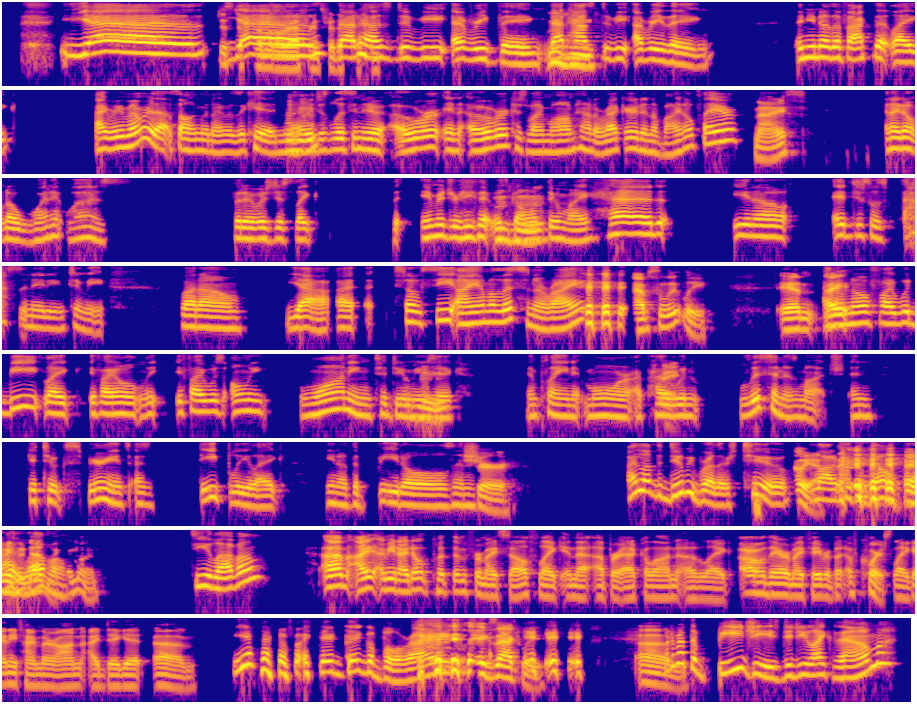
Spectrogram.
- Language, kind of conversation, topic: English, unstructured, Do you enjoy listening to music more or playing an instrument?
- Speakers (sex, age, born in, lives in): female, 60-64, United States, United States; male, 35-39, United States, United States
- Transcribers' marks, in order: drawn out: "Yes"; tapping; laughing while speaking: "imagery"; stressed: "fascinating"; laugh; other background noise; stressed: "deeply"; laugh; "echelon" said as "eckelon"; laughing while speaking: "Yeah"; laugh; chuckle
